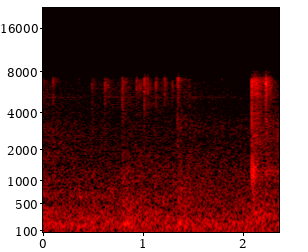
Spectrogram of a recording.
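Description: Faint computer keyboard typing: a few soft keystrokes entering code.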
